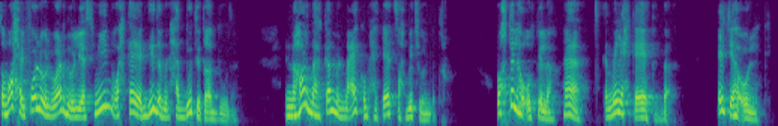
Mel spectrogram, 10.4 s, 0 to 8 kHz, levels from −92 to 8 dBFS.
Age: 30-49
